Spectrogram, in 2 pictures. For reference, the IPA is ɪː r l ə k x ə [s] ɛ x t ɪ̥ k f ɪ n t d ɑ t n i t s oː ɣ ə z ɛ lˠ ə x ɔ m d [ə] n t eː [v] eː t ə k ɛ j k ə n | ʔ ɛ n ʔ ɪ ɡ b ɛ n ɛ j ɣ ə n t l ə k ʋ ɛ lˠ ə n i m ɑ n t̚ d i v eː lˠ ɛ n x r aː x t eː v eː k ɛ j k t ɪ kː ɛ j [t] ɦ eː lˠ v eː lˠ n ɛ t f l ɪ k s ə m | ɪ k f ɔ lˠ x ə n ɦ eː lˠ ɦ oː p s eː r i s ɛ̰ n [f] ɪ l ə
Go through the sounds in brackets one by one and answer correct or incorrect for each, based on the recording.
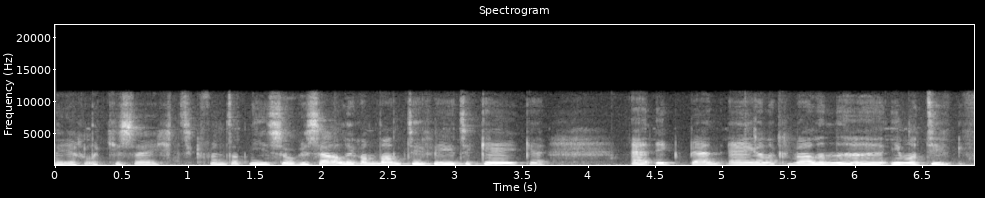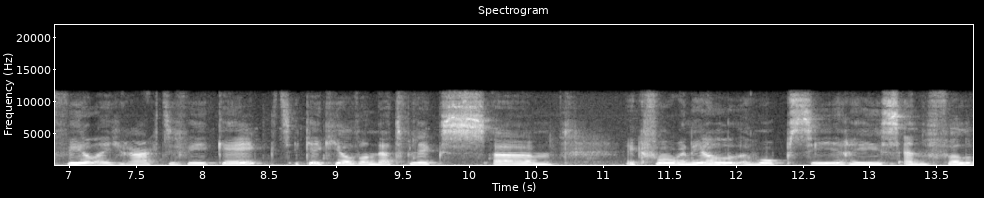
incorrect: z, incorrect: ɑ, correct, incorrect: k, correct

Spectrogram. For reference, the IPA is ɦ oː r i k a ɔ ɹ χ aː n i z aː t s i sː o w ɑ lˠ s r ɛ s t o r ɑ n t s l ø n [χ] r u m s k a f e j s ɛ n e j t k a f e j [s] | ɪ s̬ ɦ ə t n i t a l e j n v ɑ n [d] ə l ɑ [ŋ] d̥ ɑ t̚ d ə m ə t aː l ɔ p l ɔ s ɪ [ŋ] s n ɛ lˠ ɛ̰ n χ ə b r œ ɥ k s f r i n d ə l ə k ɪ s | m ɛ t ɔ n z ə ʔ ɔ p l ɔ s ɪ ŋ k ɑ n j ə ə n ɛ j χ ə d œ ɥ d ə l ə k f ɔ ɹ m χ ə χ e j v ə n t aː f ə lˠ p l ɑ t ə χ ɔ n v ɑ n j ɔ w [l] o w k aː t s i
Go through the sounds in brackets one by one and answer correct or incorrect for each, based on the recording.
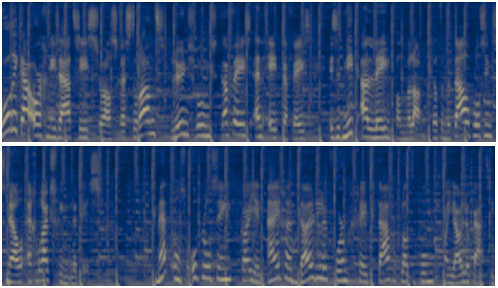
incorrect: s, correct, incorrect: b, correct, correct, correct

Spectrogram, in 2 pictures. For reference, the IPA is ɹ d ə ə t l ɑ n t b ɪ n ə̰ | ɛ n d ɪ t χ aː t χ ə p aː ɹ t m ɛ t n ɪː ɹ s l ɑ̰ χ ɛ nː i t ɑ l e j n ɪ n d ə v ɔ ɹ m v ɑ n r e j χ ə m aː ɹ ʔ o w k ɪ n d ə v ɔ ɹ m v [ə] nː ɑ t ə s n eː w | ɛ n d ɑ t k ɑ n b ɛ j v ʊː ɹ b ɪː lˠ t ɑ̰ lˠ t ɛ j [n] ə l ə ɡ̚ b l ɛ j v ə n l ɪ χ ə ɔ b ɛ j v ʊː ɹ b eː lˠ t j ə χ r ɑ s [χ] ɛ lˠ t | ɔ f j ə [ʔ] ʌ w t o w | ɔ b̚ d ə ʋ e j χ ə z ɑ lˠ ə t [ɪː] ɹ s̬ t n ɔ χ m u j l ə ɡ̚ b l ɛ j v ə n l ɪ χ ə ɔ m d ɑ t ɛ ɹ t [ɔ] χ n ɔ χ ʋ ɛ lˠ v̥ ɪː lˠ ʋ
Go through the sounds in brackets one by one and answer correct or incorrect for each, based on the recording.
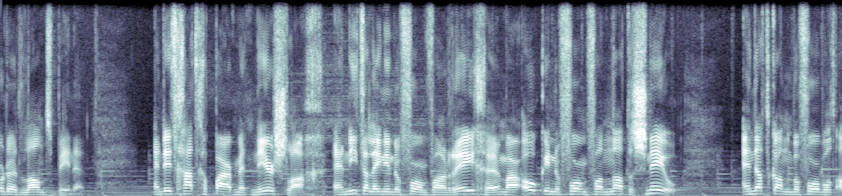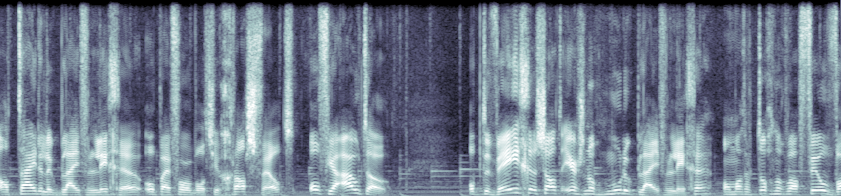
incorrect: ɑ, incorrect: d, incorrect: f, correct, correct, correct

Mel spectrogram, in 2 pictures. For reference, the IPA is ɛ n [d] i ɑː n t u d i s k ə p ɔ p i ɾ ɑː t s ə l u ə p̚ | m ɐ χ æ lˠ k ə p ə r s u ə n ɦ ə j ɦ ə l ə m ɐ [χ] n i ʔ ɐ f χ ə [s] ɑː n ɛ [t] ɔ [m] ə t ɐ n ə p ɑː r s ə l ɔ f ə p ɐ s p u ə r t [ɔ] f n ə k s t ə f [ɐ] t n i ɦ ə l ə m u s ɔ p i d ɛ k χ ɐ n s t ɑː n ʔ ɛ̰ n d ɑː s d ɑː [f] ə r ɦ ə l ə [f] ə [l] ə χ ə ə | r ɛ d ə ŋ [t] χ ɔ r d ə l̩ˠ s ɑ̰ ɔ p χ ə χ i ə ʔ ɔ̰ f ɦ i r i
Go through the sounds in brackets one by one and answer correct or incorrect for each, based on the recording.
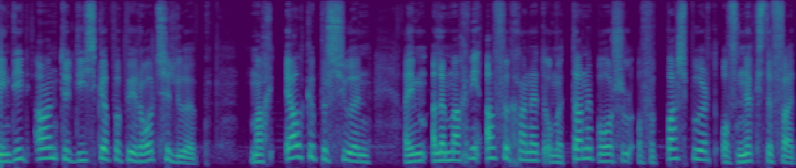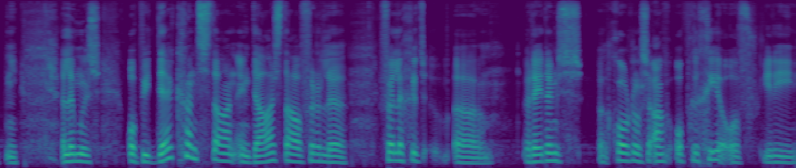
correct, correct, incorrect: χ, correct, correct, correct, correct, correct, correct, correct, incorrect: s

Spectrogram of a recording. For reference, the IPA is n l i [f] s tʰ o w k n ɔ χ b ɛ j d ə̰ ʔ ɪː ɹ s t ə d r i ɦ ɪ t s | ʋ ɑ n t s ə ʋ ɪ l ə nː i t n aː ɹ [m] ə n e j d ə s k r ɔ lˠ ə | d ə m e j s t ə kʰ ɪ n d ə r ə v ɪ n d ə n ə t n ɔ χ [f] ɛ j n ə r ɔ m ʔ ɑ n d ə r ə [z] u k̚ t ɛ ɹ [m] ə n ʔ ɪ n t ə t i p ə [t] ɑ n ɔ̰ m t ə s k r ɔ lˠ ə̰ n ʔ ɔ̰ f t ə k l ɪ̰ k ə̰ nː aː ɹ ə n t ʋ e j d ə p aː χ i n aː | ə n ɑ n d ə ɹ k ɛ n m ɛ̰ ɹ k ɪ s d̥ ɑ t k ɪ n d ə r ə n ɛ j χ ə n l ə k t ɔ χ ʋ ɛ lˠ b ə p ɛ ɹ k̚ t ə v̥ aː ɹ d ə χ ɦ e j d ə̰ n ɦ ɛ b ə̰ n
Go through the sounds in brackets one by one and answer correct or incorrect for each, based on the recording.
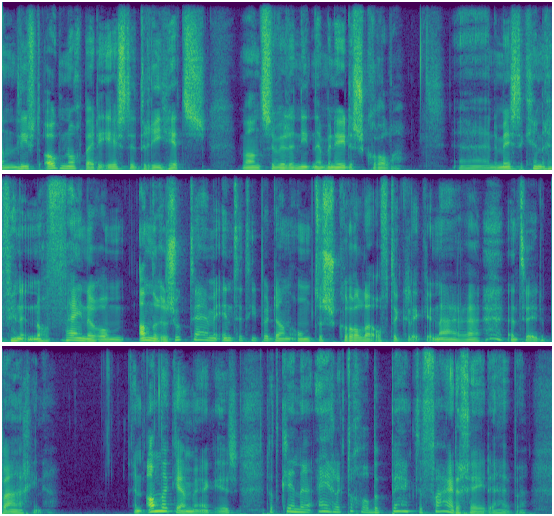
correct, incorrect: b, correct, correct, correct, incorrect: d

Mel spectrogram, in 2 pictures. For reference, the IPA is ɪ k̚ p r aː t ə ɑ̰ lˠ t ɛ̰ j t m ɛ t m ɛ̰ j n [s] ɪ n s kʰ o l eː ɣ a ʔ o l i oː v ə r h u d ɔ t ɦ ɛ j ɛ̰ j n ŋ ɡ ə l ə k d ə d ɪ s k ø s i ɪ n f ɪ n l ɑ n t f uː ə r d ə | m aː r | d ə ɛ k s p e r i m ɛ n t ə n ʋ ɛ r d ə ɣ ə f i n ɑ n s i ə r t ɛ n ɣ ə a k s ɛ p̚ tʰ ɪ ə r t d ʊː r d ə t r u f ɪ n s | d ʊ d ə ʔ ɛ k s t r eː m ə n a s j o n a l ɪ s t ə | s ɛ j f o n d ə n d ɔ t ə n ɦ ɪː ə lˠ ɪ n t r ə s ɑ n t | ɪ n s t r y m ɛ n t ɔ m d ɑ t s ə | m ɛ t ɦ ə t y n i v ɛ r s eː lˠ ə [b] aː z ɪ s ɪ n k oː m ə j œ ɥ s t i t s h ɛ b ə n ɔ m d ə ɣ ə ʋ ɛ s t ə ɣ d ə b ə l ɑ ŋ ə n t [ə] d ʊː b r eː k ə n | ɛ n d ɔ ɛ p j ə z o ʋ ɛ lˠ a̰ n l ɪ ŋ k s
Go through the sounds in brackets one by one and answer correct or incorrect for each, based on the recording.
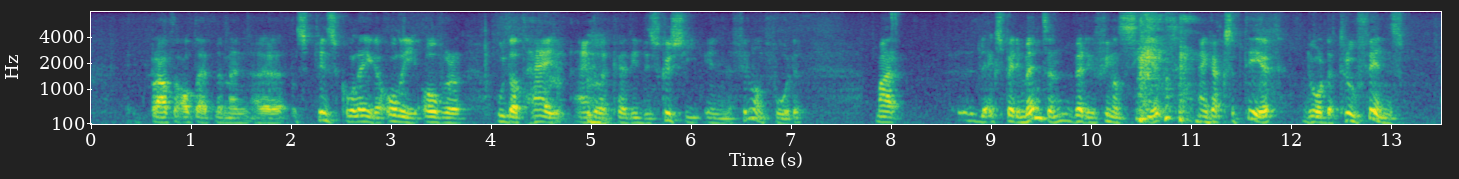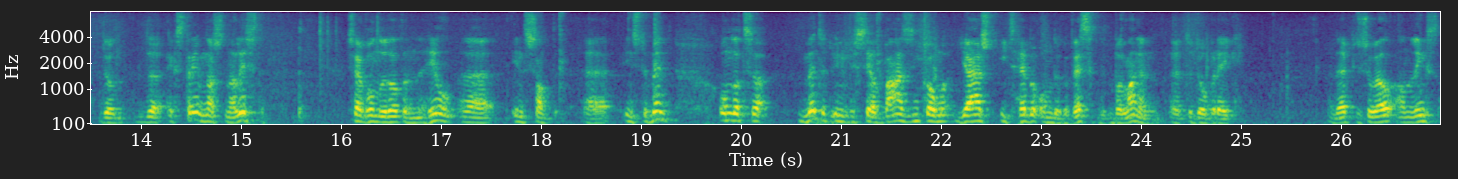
incorrect: f, correct, correct

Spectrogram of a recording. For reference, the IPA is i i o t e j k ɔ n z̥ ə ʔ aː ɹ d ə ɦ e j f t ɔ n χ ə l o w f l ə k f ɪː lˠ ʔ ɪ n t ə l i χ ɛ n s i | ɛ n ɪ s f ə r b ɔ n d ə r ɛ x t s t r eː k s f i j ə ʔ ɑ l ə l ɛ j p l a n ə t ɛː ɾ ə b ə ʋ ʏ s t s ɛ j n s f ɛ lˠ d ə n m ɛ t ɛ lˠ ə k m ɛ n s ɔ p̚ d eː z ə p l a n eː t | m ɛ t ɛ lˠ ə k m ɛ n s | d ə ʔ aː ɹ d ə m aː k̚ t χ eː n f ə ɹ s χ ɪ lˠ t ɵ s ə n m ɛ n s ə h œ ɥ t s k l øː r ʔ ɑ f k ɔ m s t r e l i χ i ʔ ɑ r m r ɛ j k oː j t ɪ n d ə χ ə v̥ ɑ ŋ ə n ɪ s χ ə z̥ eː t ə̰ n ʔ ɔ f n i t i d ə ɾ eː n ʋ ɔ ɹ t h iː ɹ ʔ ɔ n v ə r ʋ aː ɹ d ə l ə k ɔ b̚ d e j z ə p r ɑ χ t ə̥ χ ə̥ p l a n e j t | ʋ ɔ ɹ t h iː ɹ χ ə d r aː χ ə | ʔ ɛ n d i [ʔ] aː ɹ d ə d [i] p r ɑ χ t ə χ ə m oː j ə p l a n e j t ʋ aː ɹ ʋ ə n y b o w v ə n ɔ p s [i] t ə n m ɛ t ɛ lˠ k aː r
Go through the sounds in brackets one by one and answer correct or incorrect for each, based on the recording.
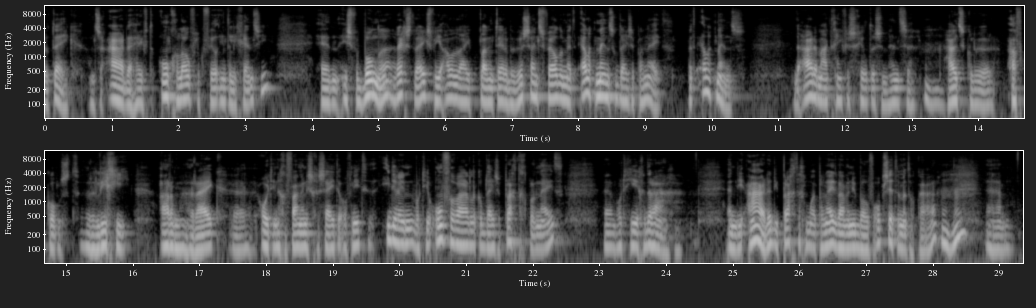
correct, correct, incorrect: ɪ

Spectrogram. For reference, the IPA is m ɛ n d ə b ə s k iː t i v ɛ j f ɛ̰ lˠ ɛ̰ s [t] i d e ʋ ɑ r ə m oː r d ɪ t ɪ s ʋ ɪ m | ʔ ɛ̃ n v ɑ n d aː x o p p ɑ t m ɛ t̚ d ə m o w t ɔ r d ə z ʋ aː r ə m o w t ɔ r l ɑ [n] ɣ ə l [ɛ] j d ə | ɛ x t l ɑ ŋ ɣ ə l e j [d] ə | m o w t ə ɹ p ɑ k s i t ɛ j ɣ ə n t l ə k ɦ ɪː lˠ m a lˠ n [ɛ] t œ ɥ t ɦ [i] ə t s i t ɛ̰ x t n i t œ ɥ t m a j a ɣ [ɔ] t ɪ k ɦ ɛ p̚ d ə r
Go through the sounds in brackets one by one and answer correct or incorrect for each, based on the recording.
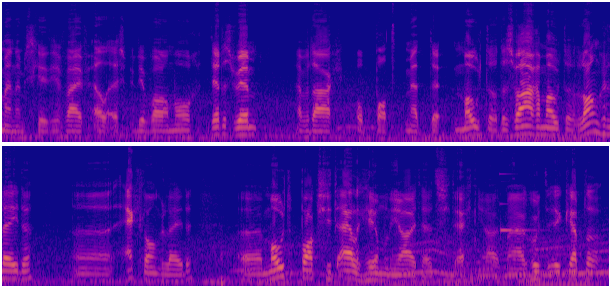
incorrect: p, incorrect: ŋ, incorrect: e, correct, incorrect: i, incorrect: ɛ, incorrect: u

